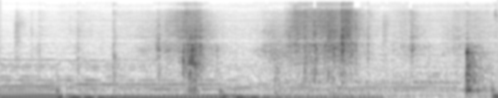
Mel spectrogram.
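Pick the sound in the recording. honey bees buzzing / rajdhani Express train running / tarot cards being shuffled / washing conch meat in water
tarot cards being shuffled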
